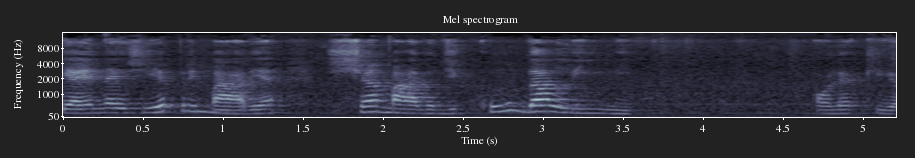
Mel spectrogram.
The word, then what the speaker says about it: Kundalini: A Kundalini, pronuncia-se Kundalini, é uma palavra sânscrita feminina que designa a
